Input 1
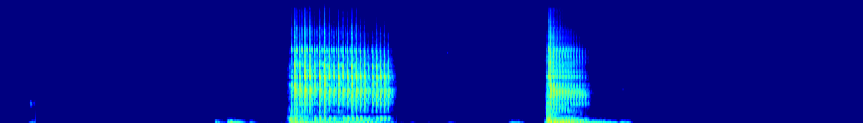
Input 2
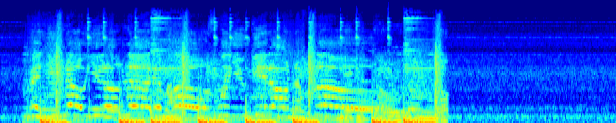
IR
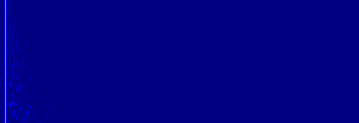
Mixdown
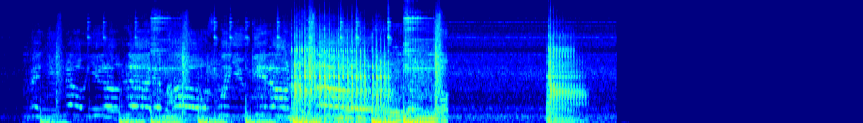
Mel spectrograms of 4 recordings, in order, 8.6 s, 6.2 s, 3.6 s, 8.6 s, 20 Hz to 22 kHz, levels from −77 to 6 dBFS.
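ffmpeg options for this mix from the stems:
-filter_complex "[0:a]afwtdn=0.00794,highpass=150,highshelf=f=9400:g=11,volume=1.33[s0];[1:a]highshelf=f=2100:g=10.5,volume=0.473,afade=t=in:st=0.72:d=0.79:silence=0.473151,afade=t=in:st=2.72:d=0.3:silence=0.446684[s1];[s0][s1]amix=inputs=2:normalize=0,aeval=exprs='(tanh(8.91*val(0)+0.75)-tanh(0.75))/8.91':c=same"

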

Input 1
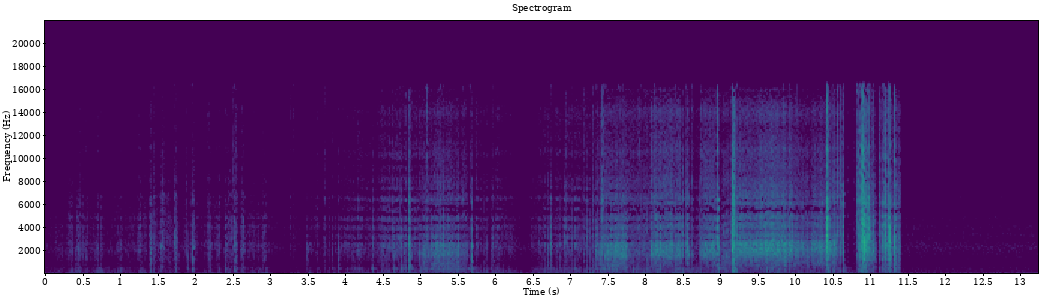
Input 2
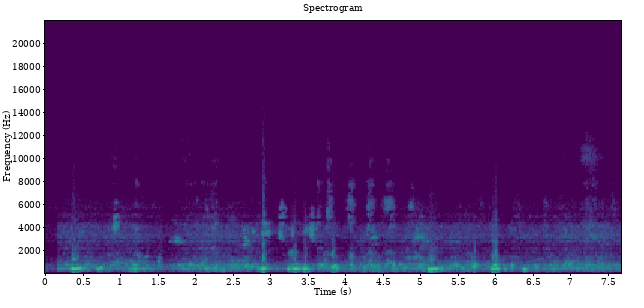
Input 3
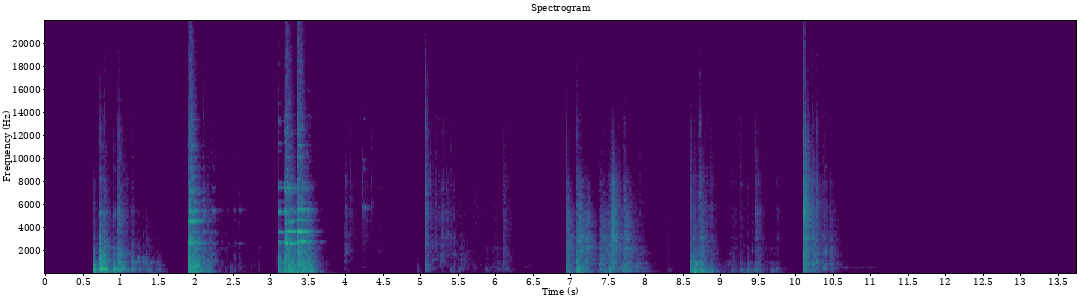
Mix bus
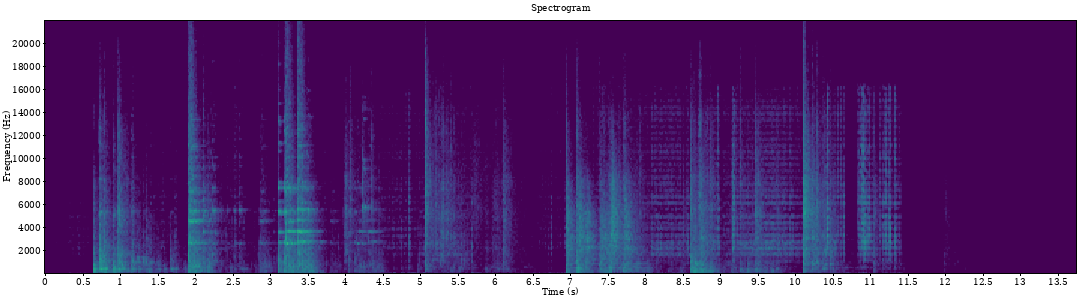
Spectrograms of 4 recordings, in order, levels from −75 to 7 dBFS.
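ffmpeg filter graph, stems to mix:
-filter_complex "[0:a]equalizer=f=81:w=1.5:g=14,aecho=1:1:1.8:0.97,volume=0.119[s0];[2:a]volume=1.12,asplit=2[s1][s2];[s2]volume=0.0668[s3];[s0][s1]amix=inputs=2:normalize=0,highshelf=f=2600:g=9,acompressor=threshold=0.0316:ratio=2,volume=1[s4];[s3]aecho=0:1:944|1888|2832|3776:1|0.28|0.0784|0.022[s5];[s4][s5]amix=inputs=2:normalize=0,lowshelf=f=89:g=-8"

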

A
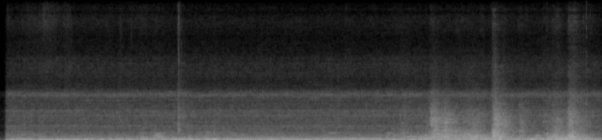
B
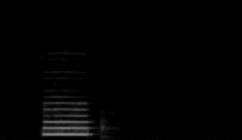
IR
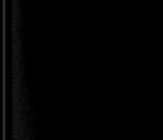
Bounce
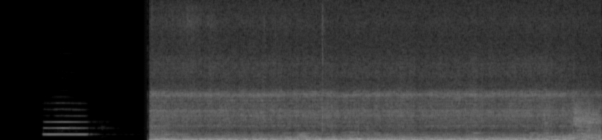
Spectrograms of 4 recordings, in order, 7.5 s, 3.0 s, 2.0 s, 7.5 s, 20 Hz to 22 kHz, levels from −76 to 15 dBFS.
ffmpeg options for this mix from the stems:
-filter_complex "[0:a]highshelf=f=2500:g=10.5,alimiter=limit=0.211:level=0:latency=1:release=172,acrusher=bits=5:mix=0:aa=0.000001,adelay=1800,volume=0.891[s0];[1:a]agate=range=0.224:threshold=0.001:ratio=16:detection=peak,lowshelf=f=150:g=-11,acrossover=split=1100[s1][s2];[s1]aeval=exprs='val(0)*(1-0.5/2+0.5/2*cos(2*PI*1.8*n/s))':c=same[s3];[s2]aeval=exprs='val(0)*(1-0.5/2-0.5/2*cos(2*PI*1.8*n/s))':c=same[s4];[s3][s4]amix=inputs=2:normalize=0,volume=0.355,asplit=2[s5][s6];[s6]volume=0.266[s7];[2:a]atrim=start_sample=2205[s8];[s7][s8]afir=irnorm=-1:irlink=0[s9];[s0][s5][s9]amix=inputs=3:normalize=0,adynamicequalizer=threshold=0.00708:dfrequency=1600:dqfactor=1.4:tfrequency=1600:tqfactor=1.4:attack=5:release=100:ratio=0.375:range=2.5:mode=cutabove:tftype=bell"

